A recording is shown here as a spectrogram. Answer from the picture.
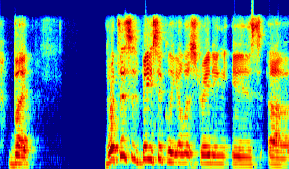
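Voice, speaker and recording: A man talks with a Midwestern US accent. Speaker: cybersecurity ransomware responder, conference speaker. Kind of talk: conference talk. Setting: stage with audience. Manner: halting, many fillers and restarts.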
